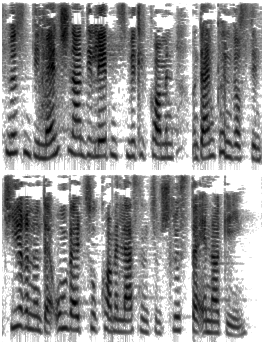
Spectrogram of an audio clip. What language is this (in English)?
German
